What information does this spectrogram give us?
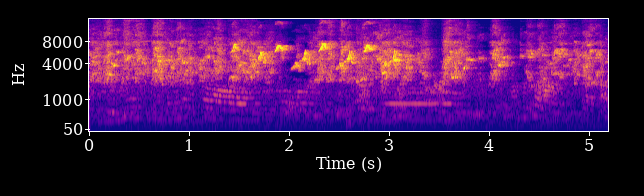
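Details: Gelatik wingko (Java sparrow) song meant for training other songbirds: high twittering with sharp bright notes, a short falling series of lower tones, and a brief level whistle mid-clip.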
